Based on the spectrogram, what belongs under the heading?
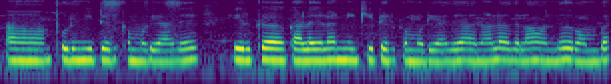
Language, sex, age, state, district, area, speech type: Tamil, female, 18-30, Tamil Nadu, Salem, rural, spontaneous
